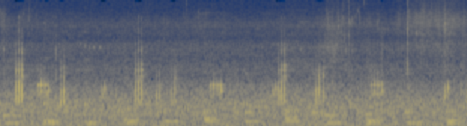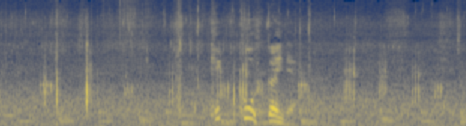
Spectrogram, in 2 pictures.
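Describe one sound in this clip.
Hands slosh and splash in shallow water.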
